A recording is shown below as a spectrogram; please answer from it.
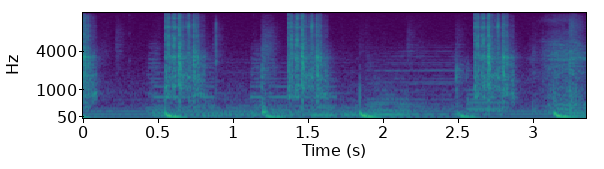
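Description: A Canon 6D Mark I DSLR firing its shutter in silent mode, close to the microphone: five soft, drawn-out mechanical clicks spaced roughly evenly, each a muffled two-part clack, with quiet room tone between.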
